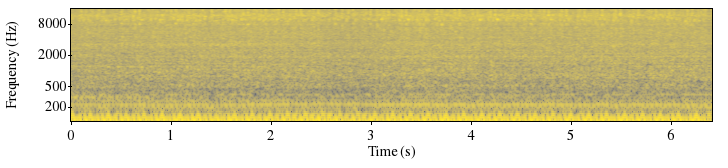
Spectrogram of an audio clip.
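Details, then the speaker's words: Supercharged Cadillac CTS-V V8 first startup after smaller pulley, RotoFab intake, rerouted PCV and ARH headers/exhaust, calibration loaded; loud deep even idle rumble, no ticks or misses, normal idle before dyno. "Sounds good. That's good for a startup. Yeah. So everything looks good."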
